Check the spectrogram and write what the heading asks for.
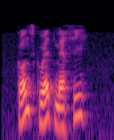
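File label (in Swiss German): "gantz guet", Alsatian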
